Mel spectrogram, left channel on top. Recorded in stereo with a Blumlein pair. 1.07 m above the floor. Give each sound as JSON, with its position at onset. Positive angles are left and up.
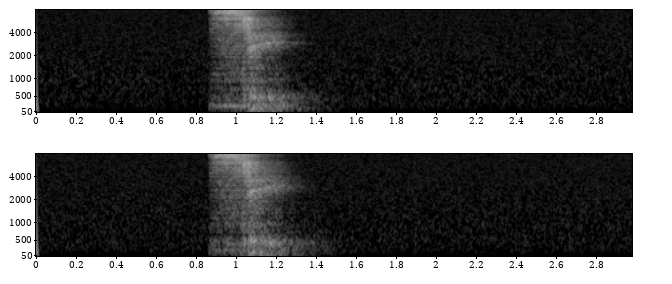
{"t": 0.9, "sound": "whispering", "azimuth_deg": 0, "distance_m": 0.5}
